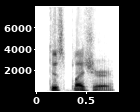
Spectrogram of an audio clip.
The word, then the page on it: displeasure: American English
